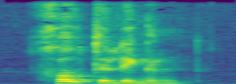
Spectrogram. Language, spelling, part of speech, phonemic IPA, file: Dutch, gotelingen, noun, /ˈɣotəˌlɪŋə(n)/, Nl-gotelingen.ogg
- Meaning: plural of goteling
